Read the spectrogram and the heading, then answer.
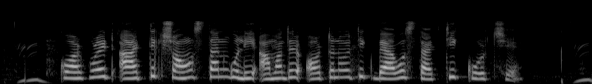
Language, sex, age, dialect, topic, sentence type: Bengali, female, <18, Standard Colloquial, banking, statement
